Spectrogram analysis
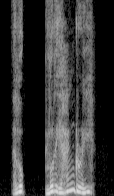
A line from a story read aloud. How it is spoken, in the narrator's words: squeaked Tallow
